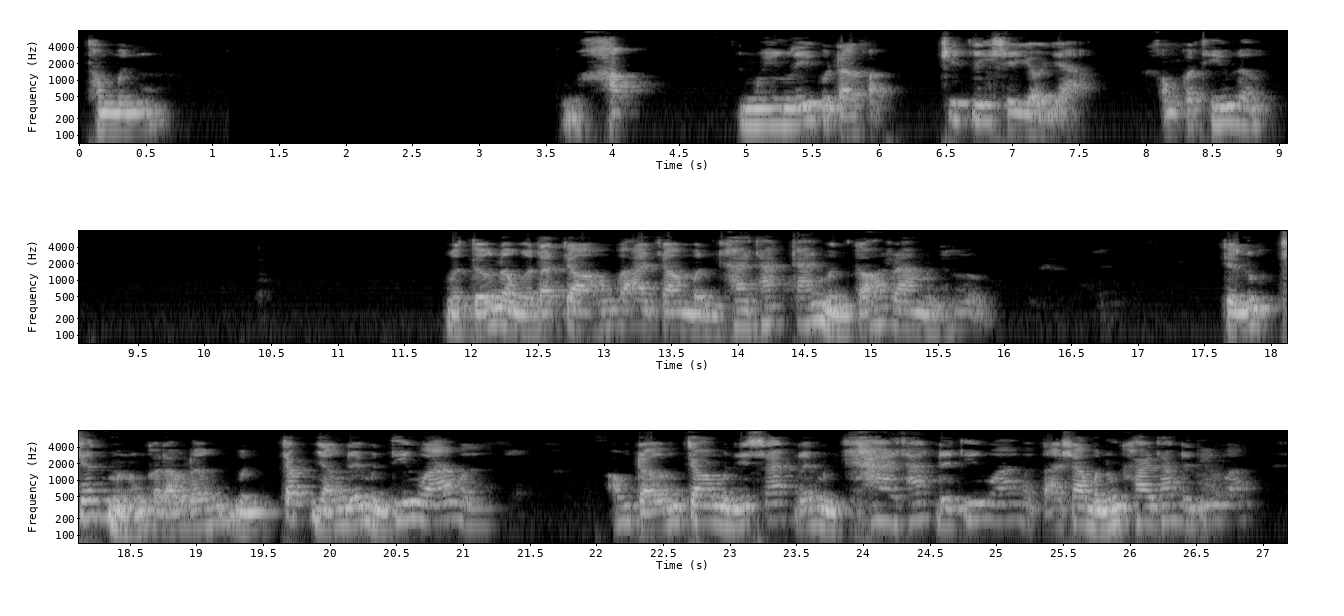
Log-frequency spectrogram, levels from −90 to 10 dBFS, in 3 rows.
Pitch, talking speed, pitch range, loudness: 160 Hz, 170 wpm, 130-195 Hz, -24 LUFS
